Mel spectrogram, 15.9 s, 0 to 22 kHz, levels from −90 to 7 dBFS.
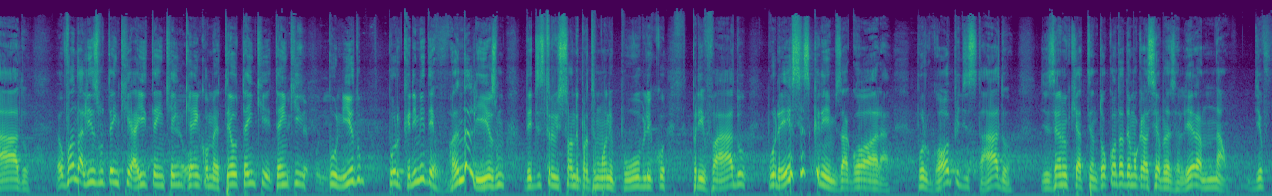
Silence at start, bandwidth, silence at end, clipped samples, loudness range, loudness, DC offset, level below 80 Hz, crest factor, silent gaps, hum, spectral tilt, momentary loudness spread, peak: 0 s; 18.5 kHz; 0 s; under 0.1%; 2 LU; -14 LUFS; 0.3%; -44 dBFS; 14 dB; none; none; -5 dB/octave; 9 LU; 0 dBFS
